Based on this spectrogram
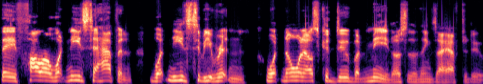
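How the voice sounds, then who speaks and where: A man with a plain, everyday voice talks fairly quickly at a fairly high pitch with lively intonation, on a very clean recording, dry and close with no echo and a silent background. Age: 60s. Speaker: philosopher and clarinetist, author. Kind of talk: casual chat.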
